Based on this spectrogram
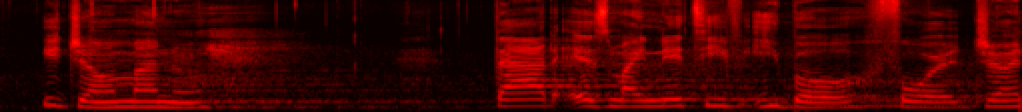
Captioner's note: foreign language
